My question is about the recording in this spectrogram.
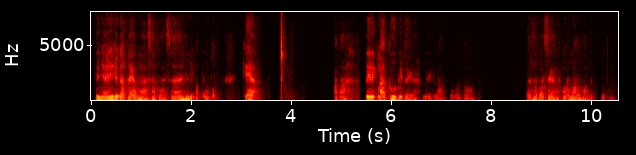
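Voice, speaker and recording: A woman's voice: mid-range voice, a little hiss or hum, rough recording. A young adult woman teaching a casual online language lesson, chatty and full of examples and fillers.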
